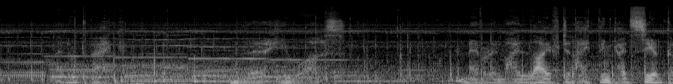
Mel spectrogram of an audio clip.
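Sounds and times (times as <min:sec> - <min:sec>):
horse galloping along a hard road: 0:00.0 - 0:06.7
speech: 0:05.2 - 0:06.7.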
